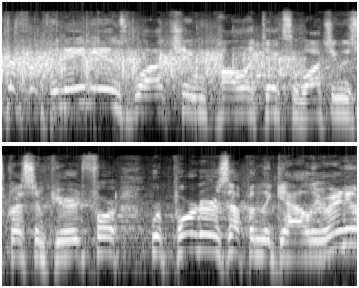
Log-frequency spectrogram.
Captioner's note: some Applause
